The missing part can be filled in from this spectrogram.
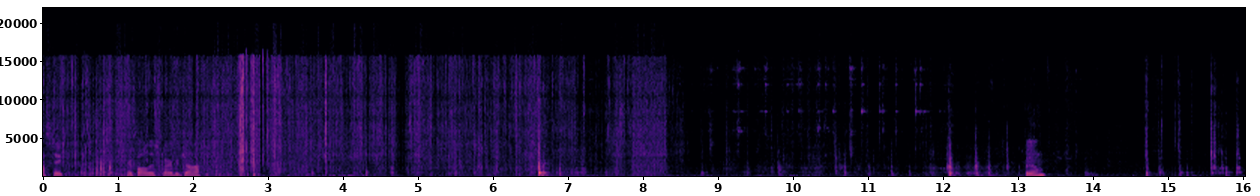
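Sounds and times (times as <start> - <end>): plastic wrapping ripped and crumpled: 0.0 - 8.7.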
